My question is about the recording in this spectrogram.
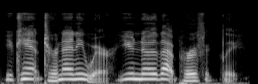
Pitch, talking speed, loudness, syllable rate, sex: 220 Hz, 185 wpm, -15 LUFS, 5.5 syllables/s, female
